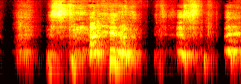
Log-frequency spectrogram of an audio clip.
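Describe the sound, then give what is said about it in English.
Coughing and choking from a person who has just sniffed cask-strength whiskey: harsh, voiced bursts arriving in uneven clusters, some short and some drawn out. “Just sniffing it and he's choking on it already. Well, it's strong. It's cask strength.”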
